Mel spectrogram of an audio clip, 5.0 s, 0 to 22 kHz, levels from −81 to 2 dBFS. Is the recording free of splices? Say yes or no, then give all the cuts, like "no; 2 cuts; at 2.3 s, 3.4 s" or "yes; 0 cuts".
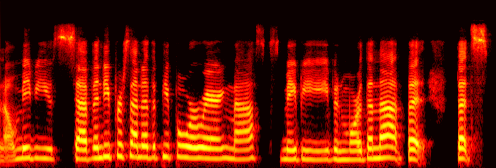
yes; 0 cuts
